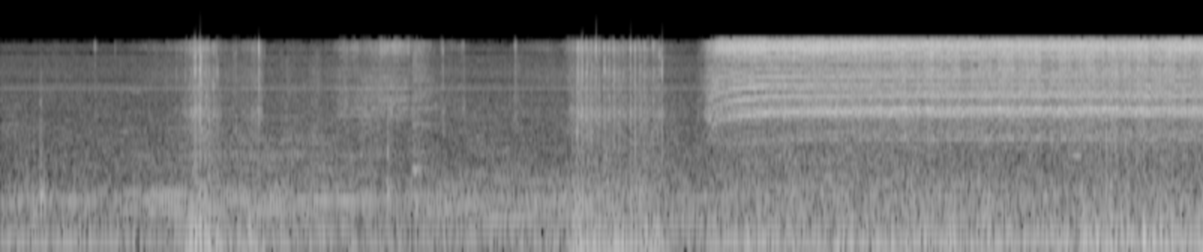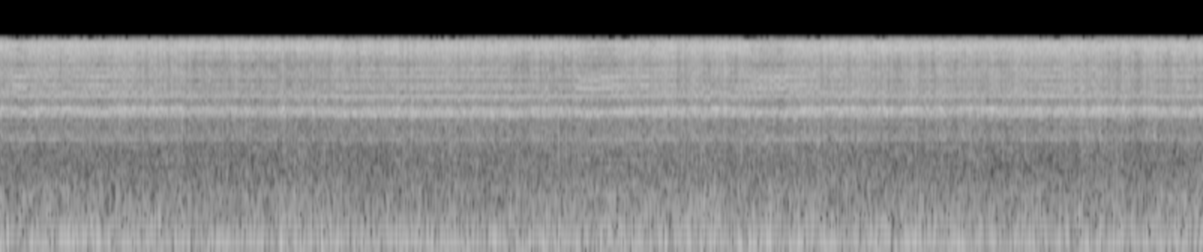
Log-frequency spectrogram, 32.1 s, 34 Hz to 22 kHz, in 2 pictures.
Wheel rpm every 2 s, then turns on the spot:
0, 20, 30, 10, 50, 160, 170, 170, 170, 170, 160, 160, 160, 170, 170, 170.
2-4 6-8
